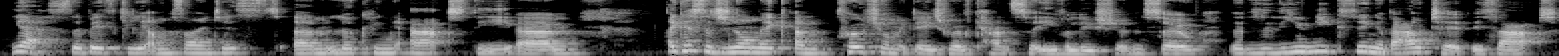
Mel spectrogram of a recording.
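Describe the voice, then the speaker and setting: A woman's voice: medium pitch, fairly quick, vocal fry. A woman with a British accent explaining technical detail conversationally and with enthusiasm, as an interview guest. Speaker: guest, scientist and author.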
